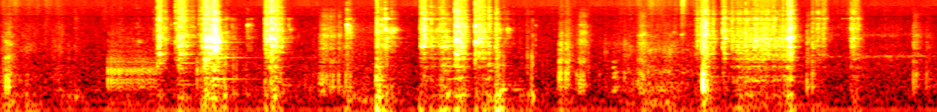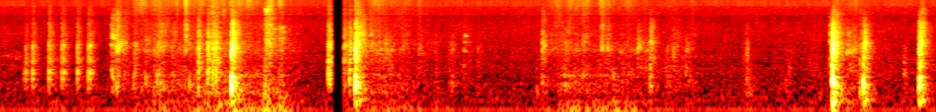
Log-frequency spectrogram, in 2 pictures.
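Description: Handling noise as a camera is picked up and swung round: a cluster of knocks, clicks and rustling over the first half, then quieter, with a few single clicks later on.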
